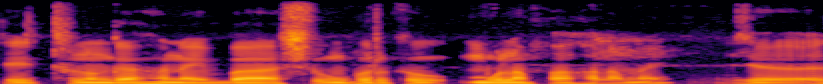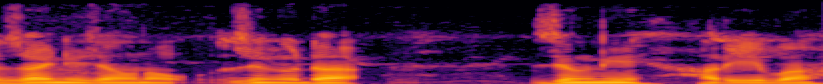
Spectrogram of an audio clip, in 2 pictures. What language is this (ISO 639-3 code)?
brx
